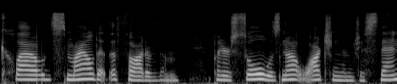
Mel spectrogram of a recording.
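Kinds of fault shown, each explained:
One channel drops out: one stereo channel likely cuts out for 50 ms, so the mono-summed speech dips abruptly by about 6 dB from 0.37 to 0.42 s.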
